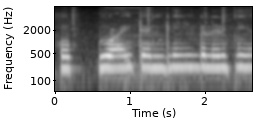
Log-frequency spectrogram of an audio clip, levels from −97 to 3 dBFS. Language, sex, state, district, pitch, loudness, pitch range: Hindi, male, Bihar, Patna, 225 Hz, -17 LUFS, 215-230 Hz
